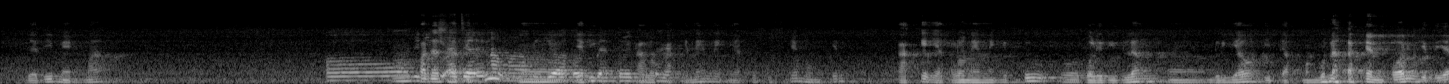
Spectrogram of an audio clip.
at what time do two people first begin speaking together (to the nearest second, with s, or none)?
4 s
